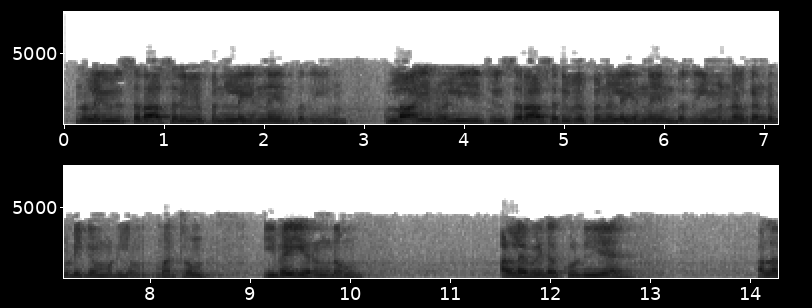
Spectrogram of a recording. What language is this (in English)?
Tamil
